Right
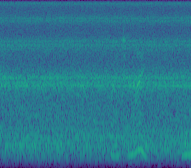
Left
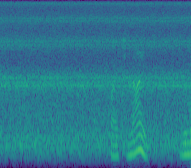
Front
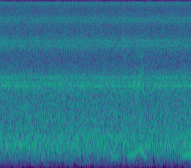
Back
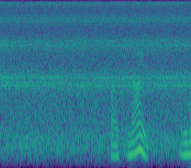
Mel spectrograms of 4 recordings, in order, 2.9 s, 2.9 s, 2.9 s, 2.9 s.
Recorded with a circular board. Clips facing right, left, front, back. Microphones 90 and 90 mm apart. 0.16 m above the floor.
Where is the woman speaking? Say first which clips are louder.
Left 9 dB, back 5 dB; 140° left; by 2.9 s 135° left.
